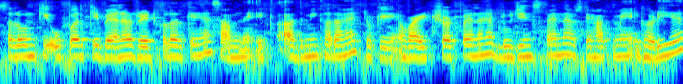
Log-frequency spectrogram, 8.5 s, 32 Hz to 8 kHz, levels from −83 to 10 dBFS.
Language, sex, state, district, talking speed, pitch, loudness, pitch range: Hindi, female, Bihar, Lakhisarai, 205 wpm, 195 Hz, -21 LUFS, 185-205 Hz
